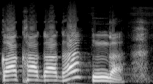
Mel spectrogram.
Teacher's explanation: ये आपका का वर्ग है तो कंठ से बोला जाएगा।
